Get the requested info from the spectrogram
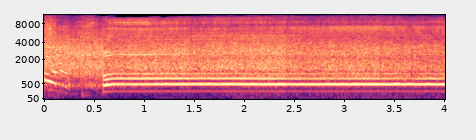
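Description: A male Arabic football commentator's long held goal cry. After a short falling shout, one sustained note starts about half a second in and is held for over three seconds, over the steady noise of a stadium crowd.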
